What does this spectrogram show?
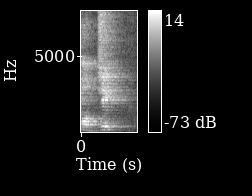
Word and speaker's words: object: जब हम इसका प्रोनाउंसिएशन करते हैं ऑब्जेक्ट, तो इसका मतलब होता है मकसद।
